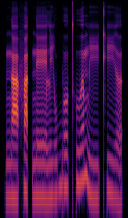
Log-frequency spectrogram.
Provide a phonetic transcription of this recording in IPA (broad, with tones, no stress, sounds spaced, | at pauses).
n a˩ f a˧˩ t̚ n eː˩ l i˩˧ w b o˧ t̪ʰ u˧˥ ə̯ m iː˩ kʰ i˧˩ ə̯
